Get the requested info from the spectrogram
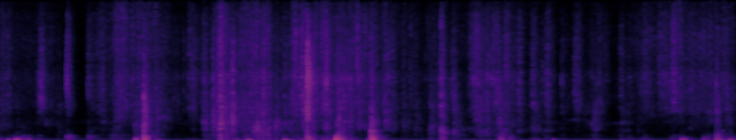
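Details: Five-week-old Cavalier King Charles Spaniel puppies give short, irregular whimpers and squeaks indoors.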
